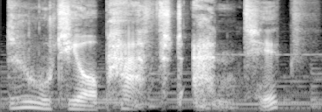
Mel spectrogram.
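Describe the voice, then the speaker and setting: A performer playing a mock-stern, excitable boss in a theatrical tabletop game recap, sending a crew off on vacation. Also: medium pitch, slow, soft background music, heavily acted. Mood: mock-stern, gleeful.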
